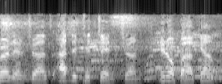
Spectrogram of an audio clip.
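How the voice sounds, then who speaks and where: Noticeable background noise sits under a man's voice. He speaks at a moderate pace and a high pitch. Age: 80s+. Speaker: retired army sergeant, war-era veteran. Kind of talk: radio interview answer.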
